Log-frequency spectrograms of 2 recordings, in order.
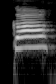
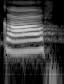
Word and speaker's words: calf: In calf, L is silent.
